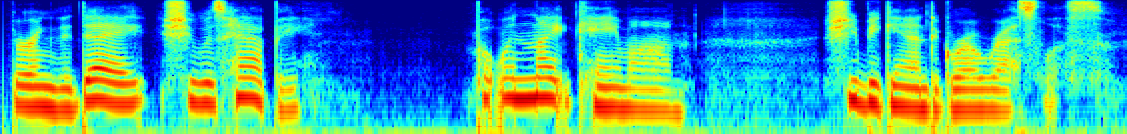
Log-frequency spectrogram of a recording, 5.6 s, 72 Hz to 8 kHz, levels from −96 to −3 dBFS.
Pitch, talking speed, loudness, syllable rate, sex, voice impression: 200 Hz, 170 wpm, -18 LUFS, 5.0 syllables/s, female, feminine, slightly adult-like, slightly cute, sincere, slightly calm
